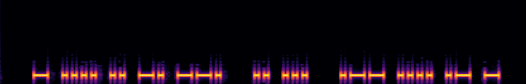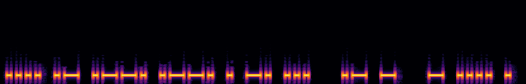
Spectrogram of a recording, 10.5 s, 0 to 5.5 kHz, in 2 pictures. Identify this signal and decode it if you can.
Morse code, heard as a keyed tone, about 25 wpm, 600 Hz. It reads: THING IS WHAT HAPPENS AT THE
